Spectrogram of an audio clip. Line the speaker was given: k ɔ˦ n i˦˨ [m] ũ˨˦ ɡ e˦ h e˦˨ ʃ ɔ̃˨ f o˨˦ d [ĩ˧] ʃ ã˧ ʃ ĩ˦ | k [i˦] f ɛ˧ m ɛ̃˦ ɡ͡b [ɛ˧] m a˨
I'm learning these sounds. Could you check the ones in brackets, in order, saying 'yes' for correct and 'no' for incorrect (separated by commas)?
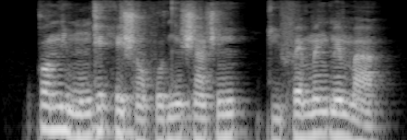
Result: yes, yes, no, no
